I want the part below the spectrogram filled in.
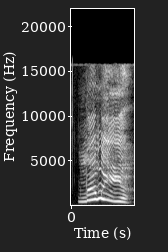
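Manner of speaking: Lily! shrieked very high and loud; terrified scream. Acted. Screams the villain's name.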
